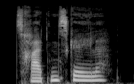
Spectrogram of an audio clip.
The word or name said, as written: 13-skala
